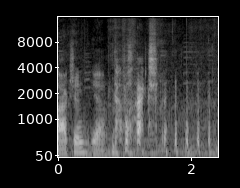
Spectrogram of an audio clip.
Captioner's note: laughing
